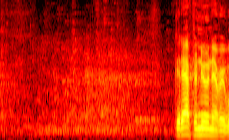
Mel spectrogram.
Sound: audience laughing

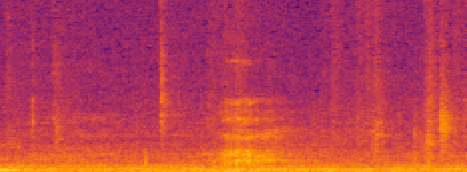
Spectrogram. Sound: whispers

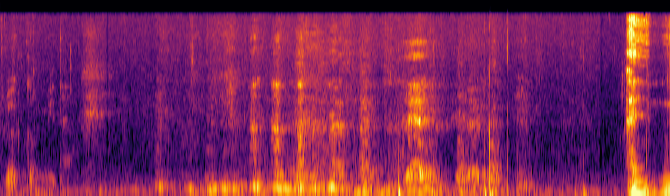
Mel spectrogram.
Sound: audience laughter

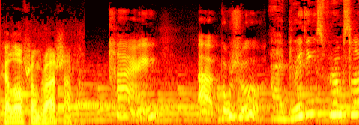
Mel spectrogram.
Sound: in foreign language

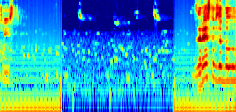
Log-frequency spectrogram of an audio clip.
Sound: birds chirping

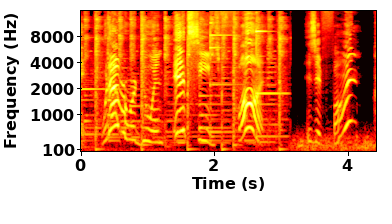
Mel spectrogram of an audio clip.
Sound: none

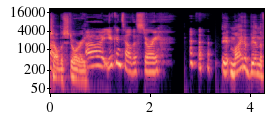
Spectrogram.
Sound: chuckles

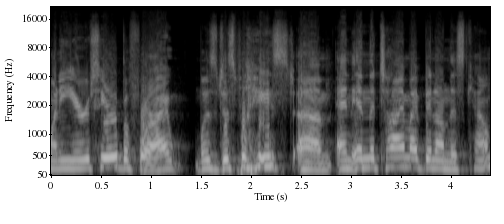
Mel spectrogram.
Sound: chuckles

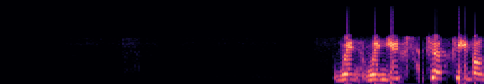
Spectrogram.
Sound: silence

